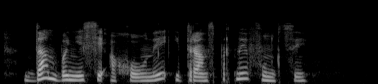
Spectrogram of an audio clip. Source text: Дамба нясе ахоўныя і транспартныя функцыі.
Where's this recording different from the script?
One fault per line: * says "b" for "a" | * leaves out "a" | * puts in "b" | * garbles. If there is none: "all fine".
all fine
